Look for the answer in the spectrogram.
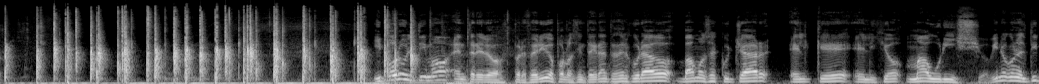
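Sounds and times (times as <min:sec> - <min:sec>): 
audience applause: 0:00.0 - 0:04.3
speech: 0:03.7 - 0:10.3.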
